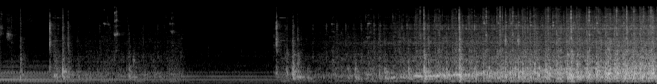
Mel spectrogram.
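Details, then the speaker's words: Sewing machine after oiling and cleaning under the needle plate; rapid stitching about three to four per second with a thin dry squeak still present; more oil needed. "that's still squeaky isn't it mm-hmm I'm gonna see if there's another spot that I can put a touch of oil"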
